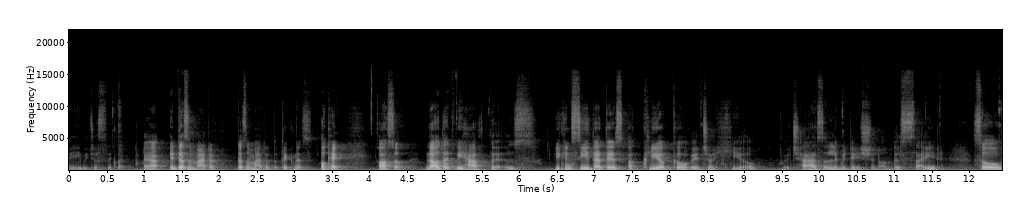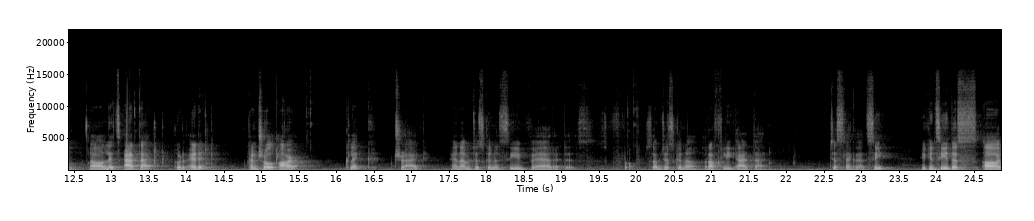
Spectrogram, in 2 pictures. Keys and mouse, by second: 0.9-1.6 middle drag, 2.5-4.2 middle drag, 4.9-5.2 shift+middle drag, 5.8 middle click, 12.2 click, 12.6 middle click, 13.5 Tab, 15.1 ctrl+r, 20.7 alt+middle click, 21.7 shift+middle click.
